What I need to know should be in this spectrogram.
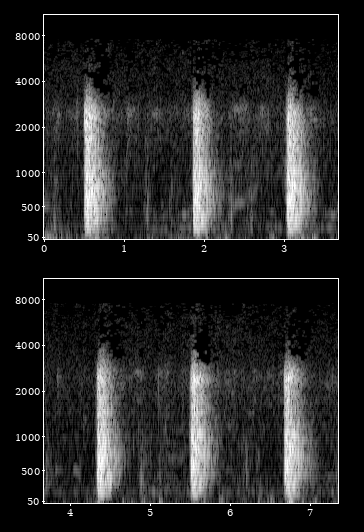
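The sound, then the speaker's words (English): Six sharp gunshots fired to signal others, evenly spaced about a second and a half apart, each a loud crack with a short fading tail and near quiet in between. “If I can only reach that gun to signal to the others. The gun!”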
